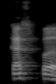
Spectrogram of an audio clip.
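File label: "kaspe", Malay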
